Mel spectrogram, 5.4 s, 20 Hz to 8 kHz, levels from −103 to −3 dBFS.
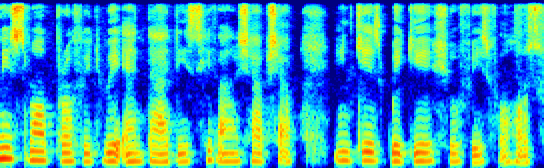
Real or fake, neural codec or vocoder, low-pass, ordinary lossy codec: real; none; 7.2 kHz; none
